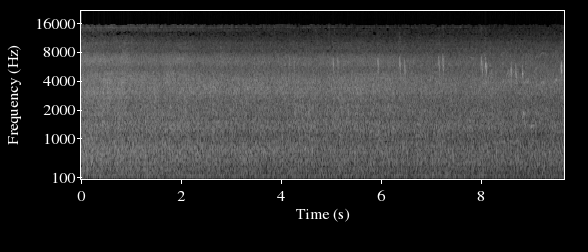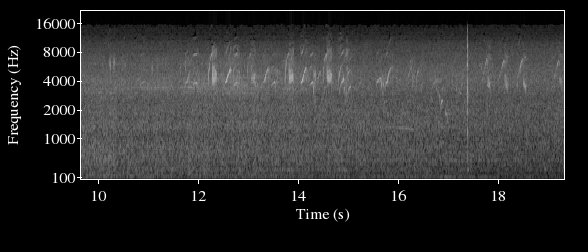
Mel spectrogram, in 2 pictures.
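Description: A distant freight train of container wagons rolling away, its steady rumble slowly fading. Small birds chirp over it, more often in the second half.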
